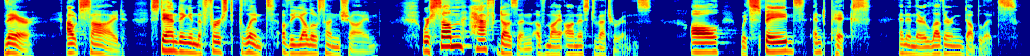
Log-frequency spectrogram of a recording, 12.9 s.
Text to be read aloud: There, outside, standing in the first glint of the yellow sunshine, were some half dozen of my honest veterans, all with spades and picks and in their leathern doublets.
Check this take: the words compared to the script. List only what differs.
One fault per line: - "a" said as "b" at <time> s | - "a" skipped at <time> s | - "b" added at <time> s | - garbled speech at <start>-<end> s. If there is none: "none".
none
